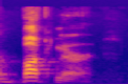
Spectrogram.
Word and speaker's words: Buchner: Tyler Buchner. It's pronounced like Bill Buchner. It's spelled a little different.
